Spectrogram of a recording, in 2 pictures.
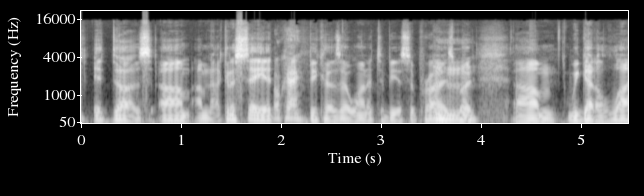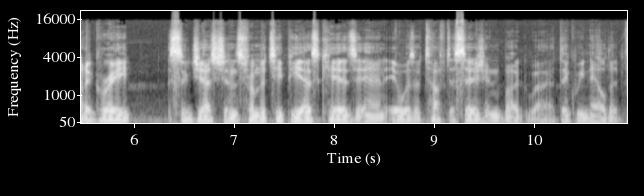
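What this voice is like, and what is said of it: Boston accent. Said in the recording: “I can hear your Boston accent.”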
